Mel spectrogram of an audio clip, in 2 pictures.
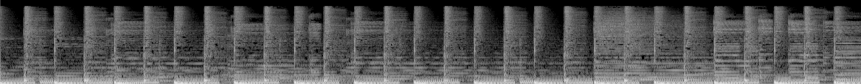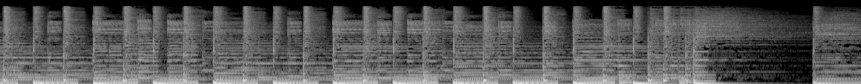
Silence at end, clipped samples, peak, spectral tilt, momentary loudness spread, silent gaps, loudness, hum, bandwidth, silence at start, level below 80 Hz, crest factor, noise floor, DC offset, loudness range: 0 s; under 0.1%; 0 dBFS; -4 dB/octave; 3 LU; none; -16 LUFS; none; 16.5 kHz; 0 s; -16 dBFS; 14 dB; -39 dBFS; under 0.1%; 1 LU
